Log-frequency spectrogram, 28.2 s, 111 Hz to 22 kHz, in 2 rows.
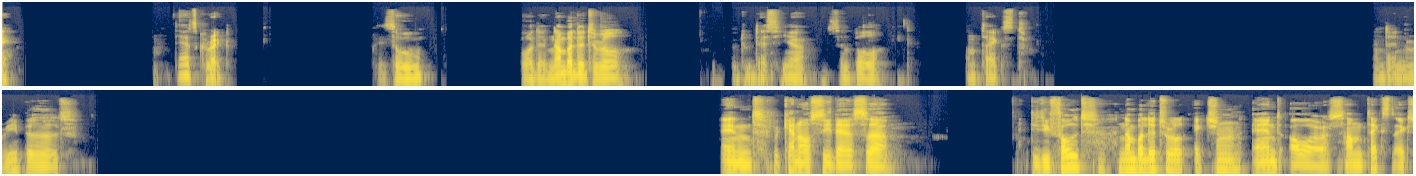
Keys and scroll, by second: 4.6 Return, 4.9 super+space, 9.7 BackSpace, 13.1 ctrl+shift+super+F8, 13.8 ctrl+shift+super+F8, 14.2 ctrl+shift+super+F9, 19.8 super+space.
